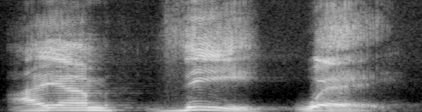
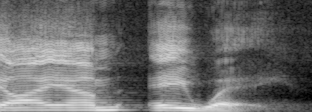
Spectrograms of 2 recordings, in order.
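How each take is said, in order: First: "the" said as a long "thee", set apart by pauses; very slow, hammer the word "the"; stress on THE. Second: "a" said as a full "ay"; stress on A. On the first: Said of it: "He did not say, I am a way". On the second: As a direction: lean on "a", drawn out slowly, as the wrong wording. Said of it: "He did not say". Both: Shown as a demonstration.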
